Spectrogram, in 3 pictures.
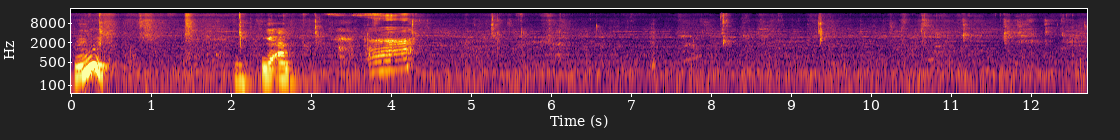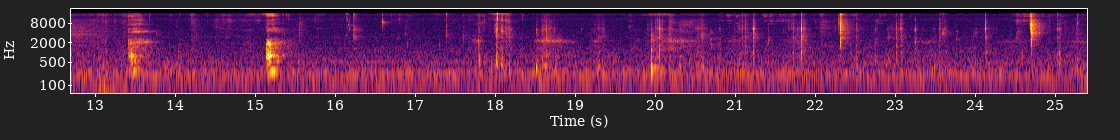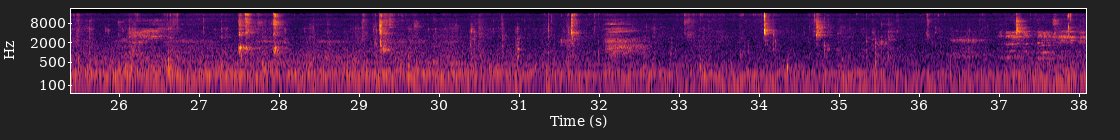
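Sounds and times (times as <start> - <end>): steady low hum: 0.0 - 38.0
mango being bitten and chewed: 27.0 - 32.0.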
